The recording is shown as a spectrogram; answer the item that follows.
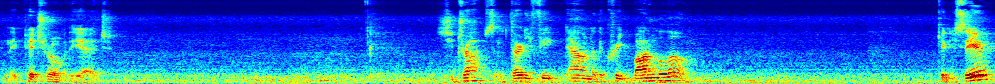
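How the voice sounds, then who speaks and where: An actor playing an earnest, anguished defense lawyer pleading to a jury, delivering a deliberate, emotional courtroom monologue with weighted pauses. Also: male voice, mid-range voice, lively intonation, lightly acted. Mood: anguished, pained. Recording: echoey room with faint background noise.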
